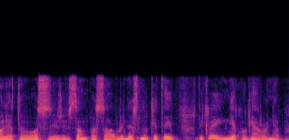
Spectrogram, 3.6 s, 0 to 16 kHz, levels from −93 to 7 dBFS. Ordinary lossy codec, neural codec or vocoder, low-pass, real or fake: Opus, 64 kbps; none; 7.2 kHz; real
